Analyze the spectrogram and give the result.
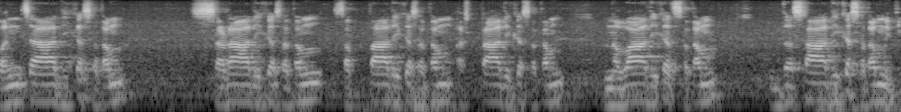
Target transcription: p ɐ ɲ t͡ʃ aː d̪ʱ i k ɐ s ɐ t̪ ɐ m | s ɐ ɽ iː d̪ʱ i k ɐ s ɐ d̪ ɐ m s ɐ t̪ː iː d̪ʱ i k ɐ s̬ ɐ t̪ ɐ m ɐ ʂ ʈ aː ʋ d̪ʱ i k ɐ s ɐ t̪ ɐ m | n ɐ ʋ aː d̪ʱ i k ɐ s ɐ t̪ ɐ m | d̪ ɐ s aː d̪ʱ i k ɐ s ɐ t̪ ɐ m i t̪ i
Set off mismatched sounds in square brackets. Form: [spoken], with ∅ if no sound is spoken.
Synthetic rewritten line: p ɐ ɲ t͡ʃ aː d̪ʱ i k ɐ s ɐ t̪ ɐ m | s ɐ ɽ [aː] d̪ʱ i k ɐ s ɐ [t̪] ɐ m s ɐ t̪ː [aː] d̪ʱ i k ɐ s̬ ɐ t̪ ɐ m ɐ ʂ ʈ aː [∅] d̪ʱ i k ɐ s ɐ t̪ ɐ m | n ɐ ʋ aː d̪ʱ i k ɐ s ɐ t̪ ɐ m | d̪ ɐ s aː d̪ʱ i k ɐ s ɐ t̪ ɐ m i t̪ i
